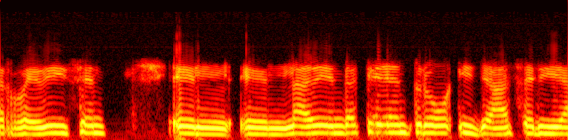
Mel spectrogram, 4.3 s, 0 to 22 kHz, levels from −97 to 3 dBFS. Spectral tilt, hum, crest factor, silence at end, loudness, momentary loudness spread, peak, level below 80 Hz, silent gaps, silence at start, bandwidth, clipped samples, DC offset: -9 dB/octave; none; 12 dB; 0 s; -18 LUFS; 5 LU; -6 dBFS; -52 dBFS; none; 0 s; 5.6 kHz; under 0.1%; under 0.1%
